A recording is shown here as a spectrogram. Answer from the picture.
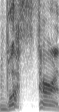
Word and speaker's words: Worcester: Worcester, that's it.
